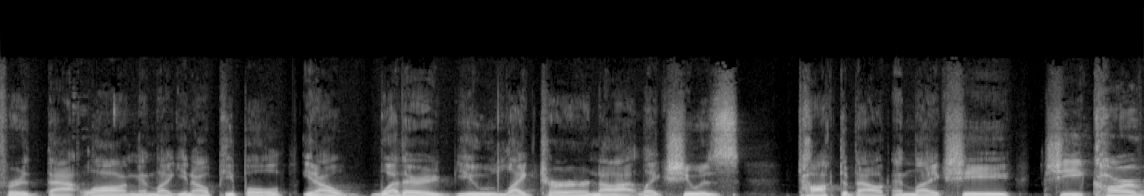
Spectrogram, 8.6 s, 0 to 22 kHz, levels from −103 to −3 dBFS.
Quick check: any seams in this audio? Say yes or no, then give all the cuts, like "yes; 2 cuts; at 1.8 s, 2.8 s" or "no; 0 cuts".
yes; 1 cut; at 6.7 s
